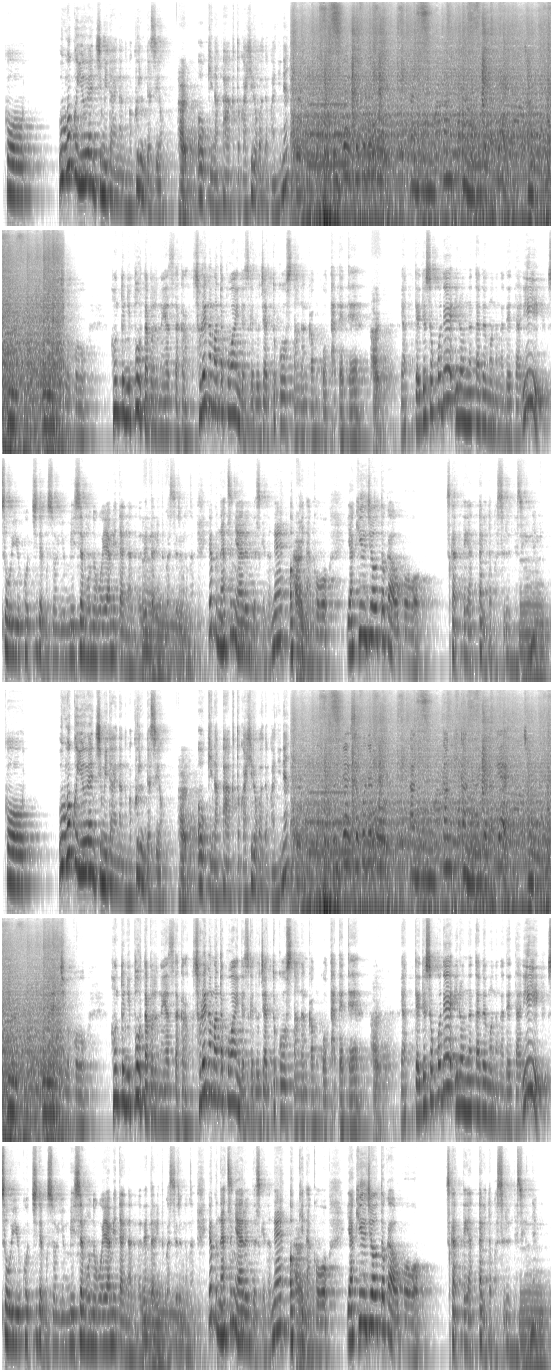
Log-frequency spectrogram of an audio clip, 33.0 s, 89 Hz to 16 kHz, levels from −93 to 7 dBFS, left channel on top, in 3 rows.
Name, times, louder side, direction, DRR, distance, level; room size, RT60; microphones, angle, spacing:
voice 1, 0.1-0.5 1.1-3.3 3.9-5.8 6.6-7.8 8.1-12.7 13.2-18.2 18.9-30.3 30.8-32.7, right 2 dB, 45° right, 10 dB, 1.5 m, -30 dB
voice 2, 3.5-3.9 5.9-6.3 10.5-10.7 18.3-18.6 24.7-25.9 27.8-28.0 32.3-32.8, left 1 dB, 45° left, 6 dB, 2.8 m, -34 dB
sound 1, 5.8-12.2, left 1 dB, 15° left, 1.7 m, -27 dB
28.5 x 22.5 x 9.3 m, 0.78 s
head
